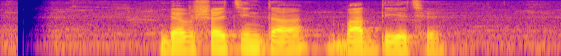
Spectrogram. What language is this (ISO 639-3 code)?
ben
